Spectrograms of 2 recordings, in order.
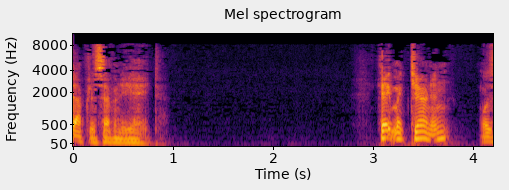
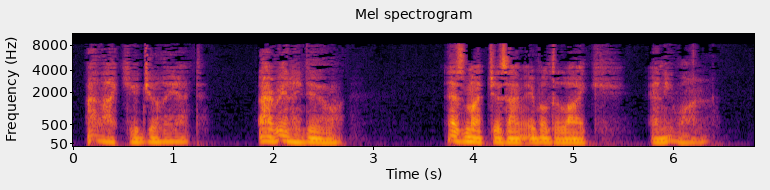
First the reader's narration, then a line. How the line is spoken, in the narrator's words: the gentleman said in his softest voice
